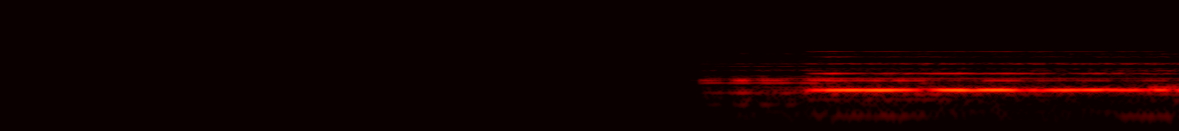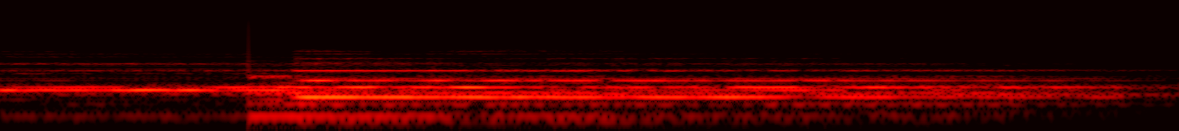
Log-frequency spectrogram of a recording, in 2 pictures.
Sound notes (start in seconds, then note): none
